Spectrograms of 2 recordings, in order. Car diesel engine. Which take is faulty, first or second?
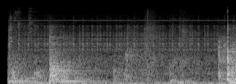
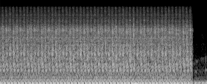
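first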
